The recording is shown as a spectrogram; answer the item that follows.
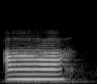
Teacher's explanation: first tone is high and steady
